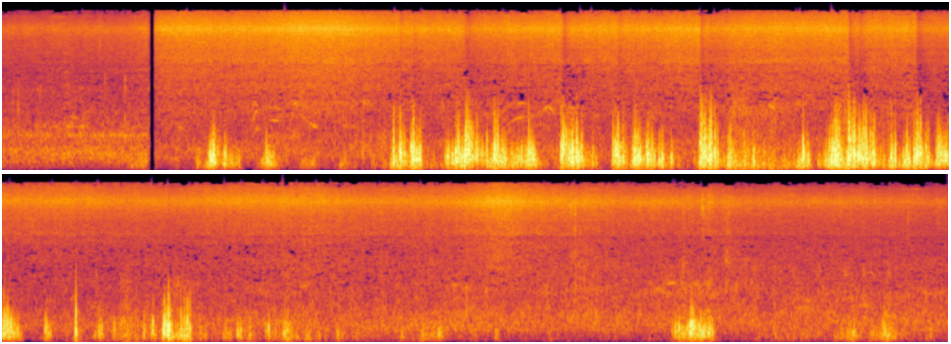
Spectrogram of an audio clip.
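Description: Water laps gently along a shore.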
